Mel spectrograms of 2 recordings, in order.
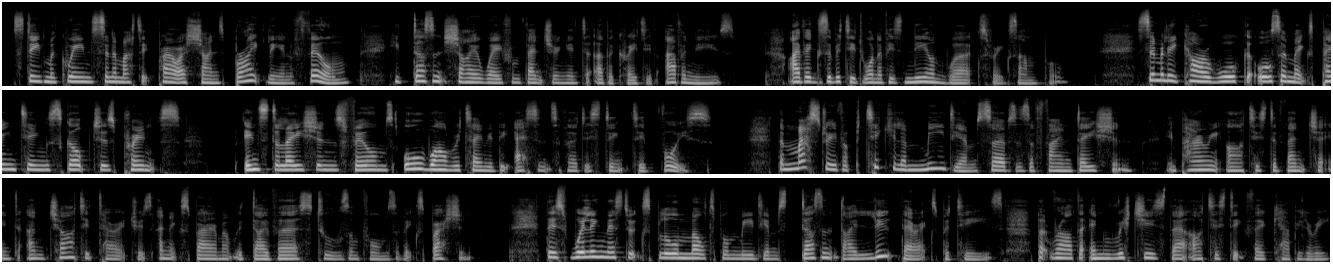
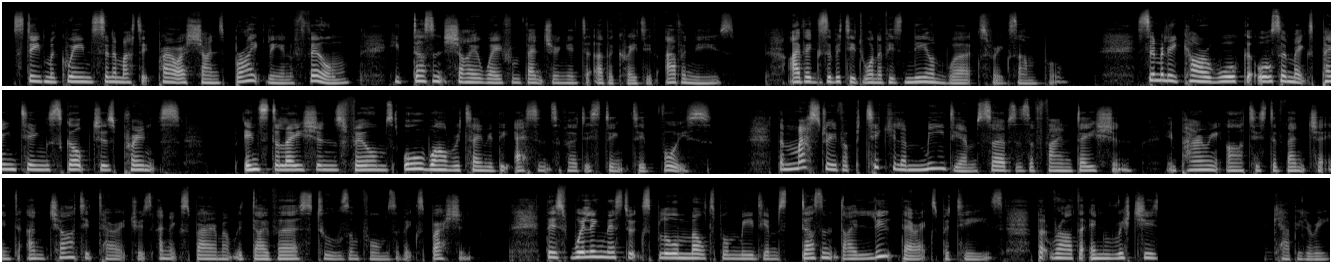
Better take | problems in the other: first | audio cutting out; at 38 s for 1 s

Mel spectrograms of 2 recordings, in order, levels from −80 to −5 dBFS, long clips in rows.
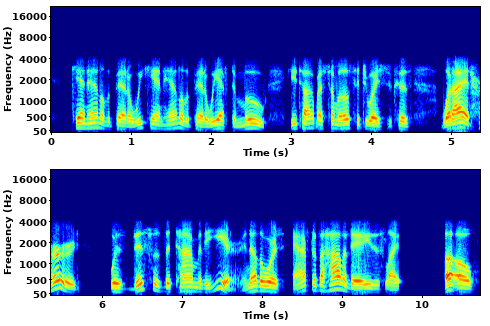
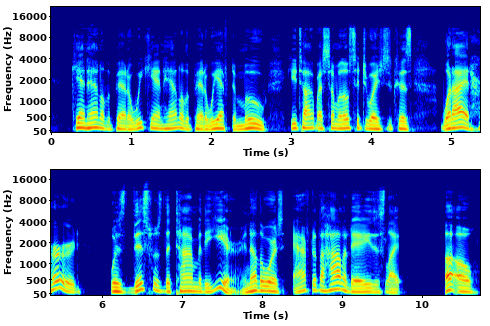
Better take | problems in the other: second | phone-call audio

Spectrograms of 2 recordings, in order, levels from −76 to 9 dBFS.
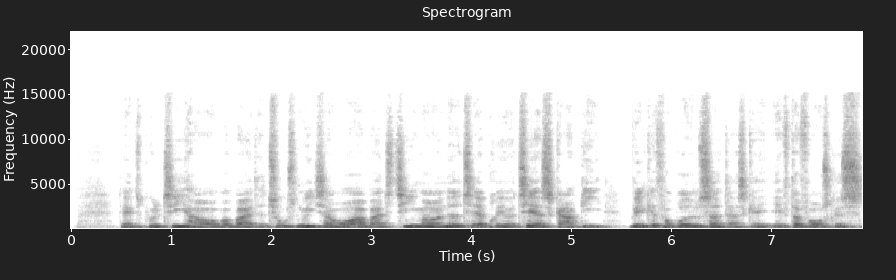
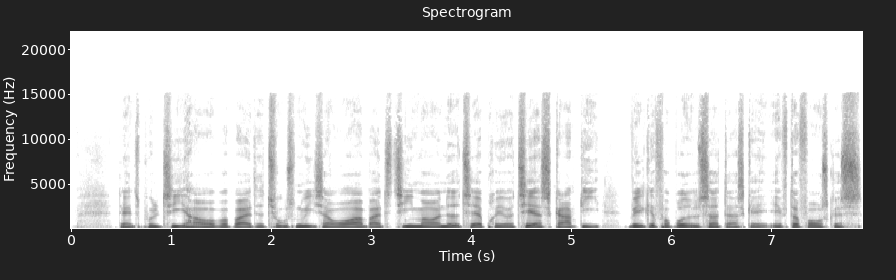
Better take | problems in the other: second | off-mic speech; far // room echo; very slight; dies away in 0.2 s

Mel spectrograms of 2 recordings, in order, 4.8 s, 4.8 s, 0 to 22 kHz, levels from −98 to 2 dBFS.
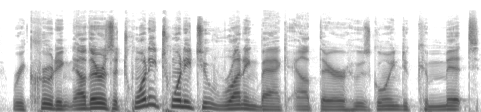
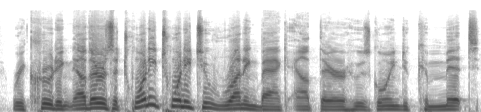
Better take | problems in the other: first | distortion; slight; 10 dB below the speech

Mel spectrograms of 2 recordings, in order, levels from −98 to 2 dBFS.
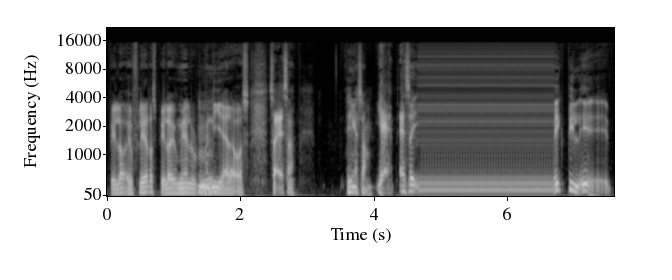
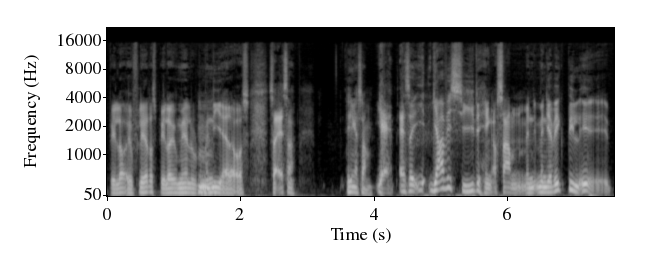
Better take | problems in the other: second | audio freezing; at 4.5 s for 2 s

